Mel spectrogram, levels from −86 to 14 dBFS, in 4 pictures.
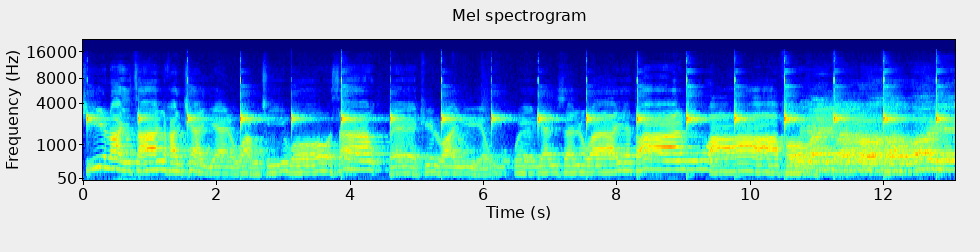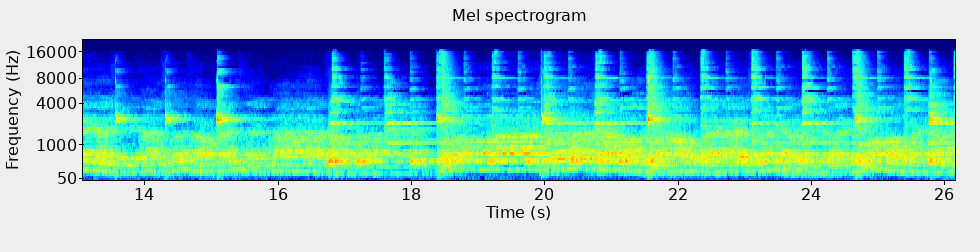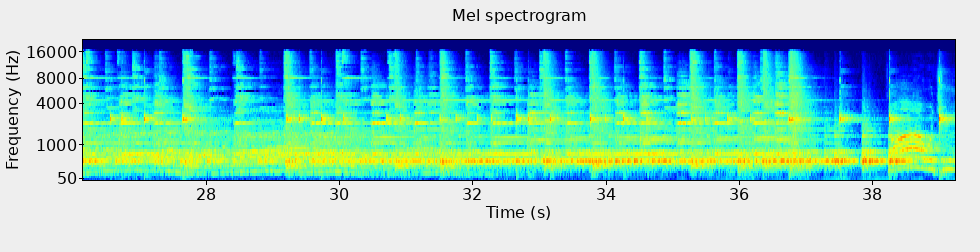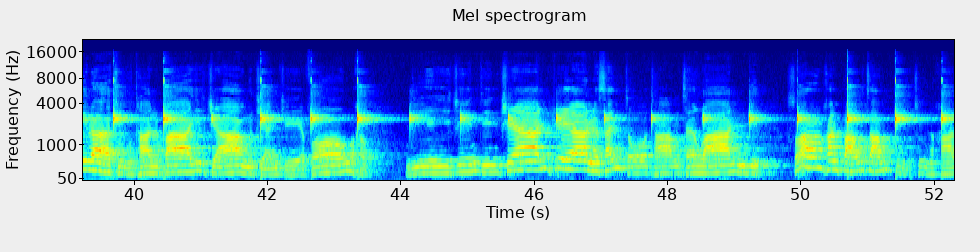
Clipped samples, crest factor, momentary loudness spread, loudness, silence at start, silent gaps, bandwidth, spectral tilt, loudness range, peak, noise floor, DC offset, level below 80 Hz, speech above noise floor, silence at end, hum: under 0.1%; 18 dB; 11 LU; -20 LUFS; 0 s; none; 16.5 kHz; -2.5 dB/octave; 6 LU; -2 dBFS; -44 dBFS; under 0.1%; -64 dBFS; 22 dB; 0 s; none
